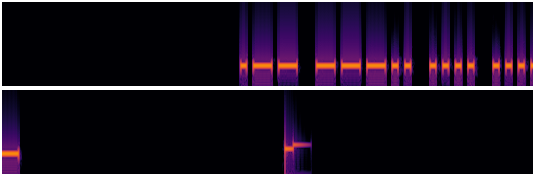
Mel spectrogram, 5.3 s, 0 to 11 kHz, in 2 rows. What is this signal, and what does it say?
Morse code, heard as a keyed tone, about 38 wpm, 700 Hz. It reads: W8HV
